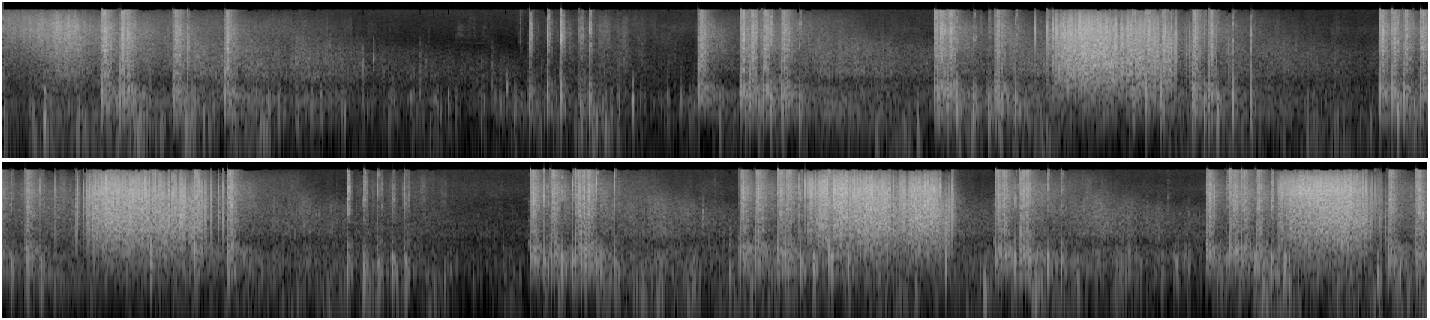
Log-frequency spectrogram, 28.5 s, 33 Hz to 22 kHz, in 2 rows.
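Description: Consumer firework cakes firing: volleys of sharp bangs alternating with stretches of rushing crackle a second or two long, in waves every few seconds. A brief lull about five seconds in, where the PGE Burning Dragon Junior cake ends and the Heron 25/25 V456 cake takes over.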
